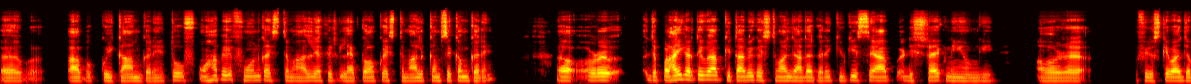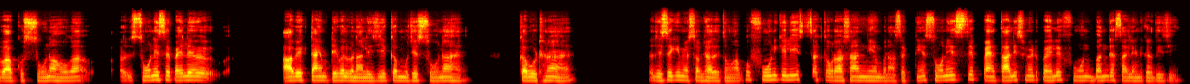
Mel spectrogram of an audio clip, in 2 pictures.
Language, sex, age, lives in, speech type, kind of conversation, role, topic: Hindi, male, 20-24, India, conversation, advice, advisor, मैं रात को जल्दी और चिंता‑मुक्त सोने के लिए एक शांत सोने की दिनचर्या कैसे बना सकता/सकती हूँ?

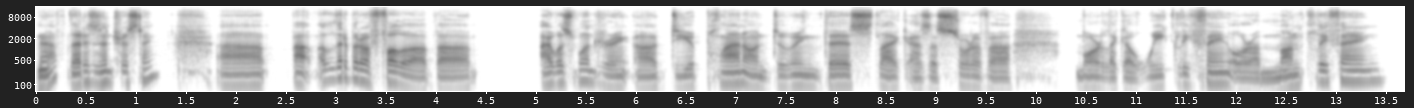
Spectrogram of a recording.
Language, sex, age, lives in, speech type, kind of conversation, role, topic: English, male, 45-49, United States, conversation, unstructured, none, What hobby would you love to pick up this year?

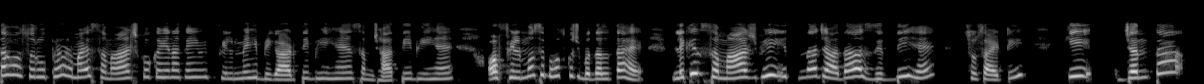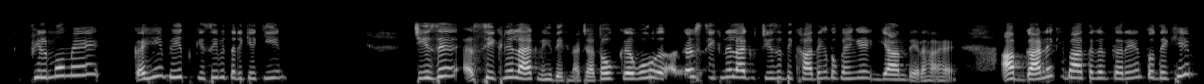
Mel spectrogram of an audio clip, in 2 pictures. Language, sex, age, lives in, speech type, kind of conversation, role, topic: Hindi, female, 30-34, India, conversation, podcast, guest, आपकी भाषा ने आपकी पहचान को कैसे आकार दिया है?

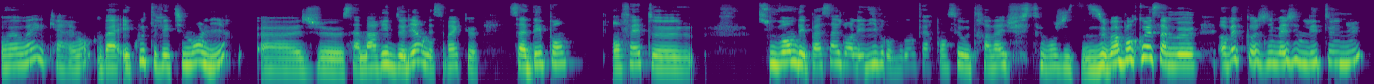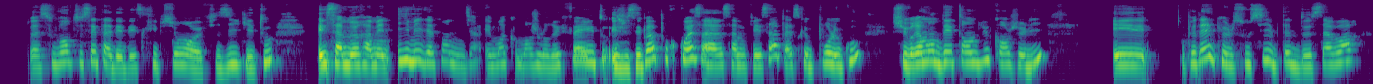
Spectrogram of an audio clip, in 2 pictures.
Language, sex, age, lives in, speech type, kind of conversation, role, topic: French, female, 25-29, France, conversation, advice, user, Comment puis-je fixer des limites à mon temps libre sans culpabiliser ?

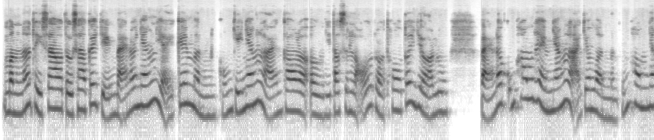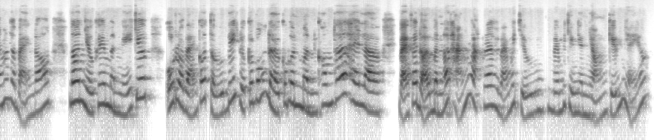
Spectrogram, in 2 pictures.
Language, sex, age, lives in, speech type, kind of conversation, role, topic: Vietnamese, female, 25-29, Vietnam, conversation, advice, user, Tại sao bạn thân của tôi thay đổi và trở nên xa lạ, và tôi nên làm gì để cải thiện mối quan hệ này?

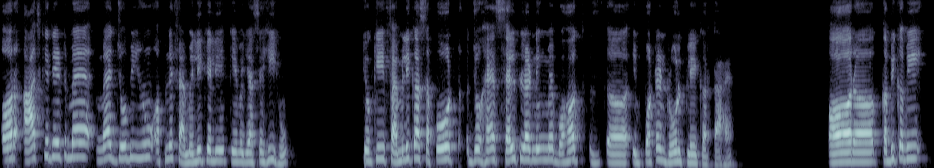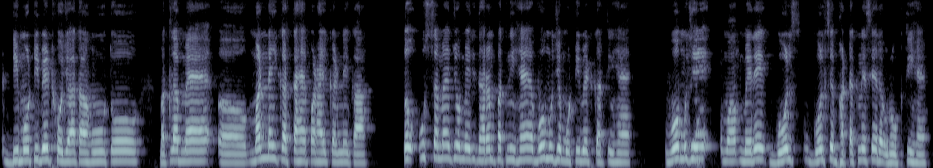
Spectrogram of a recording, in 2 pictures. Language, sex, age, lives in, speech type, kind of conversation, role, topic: Hindi, male, 30-34, India, conversation, podcast, guest, Tumne khud se seekhna kab aur kaise shuru kiya, thoda bata sakte ho?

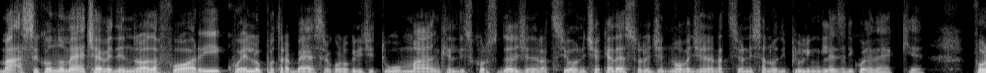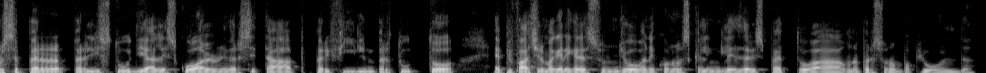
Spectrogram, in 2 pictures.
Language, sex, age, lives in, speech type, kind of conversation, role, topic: Italian, male, 25-29, Italy, conversation, podcast, host, Come hai fatto a mantenere viva la lingua dei tuoi genitori?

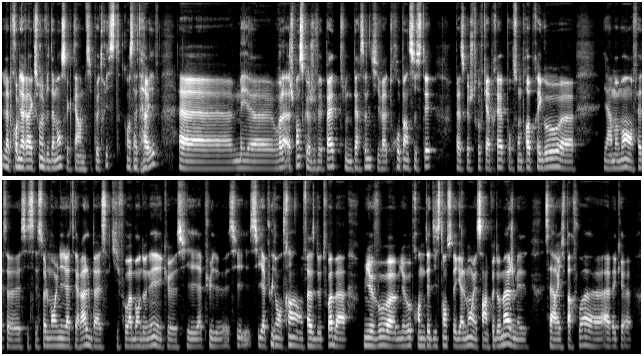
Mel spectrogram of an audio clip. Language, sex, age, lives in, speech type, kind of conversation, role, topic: French, male, 30-34, France, conversation, unstructured, none, Qu’est-ce qui rend une amitié vraiment forte selon toi ?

